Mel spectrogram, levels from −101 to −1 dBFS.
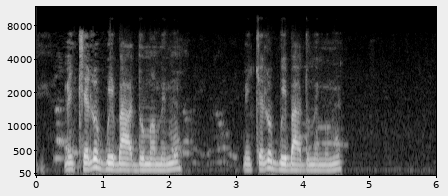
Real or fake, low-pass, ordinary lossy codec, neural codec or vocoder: real; 7.2 kHz; Opus, 32 kbps; none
